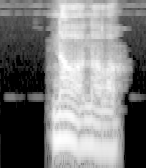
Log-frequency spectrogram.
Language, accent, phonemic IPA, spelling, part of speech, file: English, Australia, /ˈnʌ.lə.nʌ.lə/, nulla-nulla, noun, En-au-nulla-nulla.ogg
- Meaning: A club used by Aboriginal Australians for hunting and fighting; a waddy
